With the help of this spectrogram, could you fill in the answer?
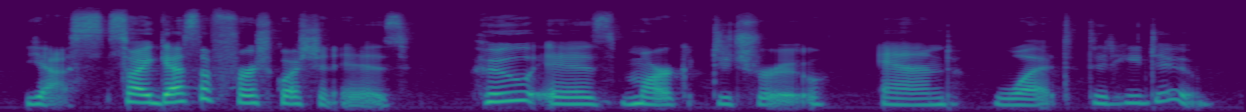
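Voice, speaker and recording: Recorded very cleanly against a silent background, with a dry, close sound with no echo, a woman with a Southern US accent speaks very slowly in a fairly high pitch with ordinary pitch variation. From US South. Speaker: podcast host. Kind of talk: casual chat, true crime storytelling.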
